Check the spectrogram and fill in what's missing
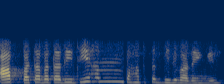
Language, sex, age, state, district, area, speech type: Hindi, female, 18-30, Madhya Pradesh, Hoshangabad, rural, conversation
